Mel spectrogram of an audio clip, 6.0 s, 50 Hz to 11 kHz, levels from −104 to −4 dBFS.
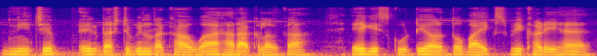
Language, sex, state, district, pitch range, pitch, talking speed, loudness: Hindi, male, Jharkhand, Ranchi, 115-125 Hz, 120 Hz, 170 wpm, -16 LUFS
